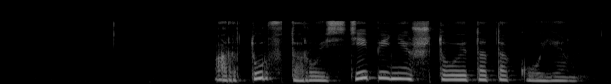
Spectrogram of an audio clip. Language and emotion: Russian, neutral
